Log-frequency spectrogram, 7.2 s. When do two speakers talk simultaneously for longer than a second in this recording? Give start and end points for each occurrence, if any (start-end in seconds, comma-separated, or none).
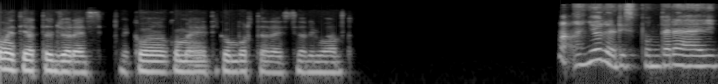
none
